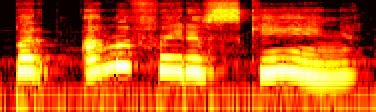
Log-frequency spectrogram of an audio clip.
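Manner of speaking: very high, loud cartoon voice; timid high yarn voice; yarn character voice. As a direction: squeak out a nervous little confession. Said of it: "Now I'm gonna do yarn".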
